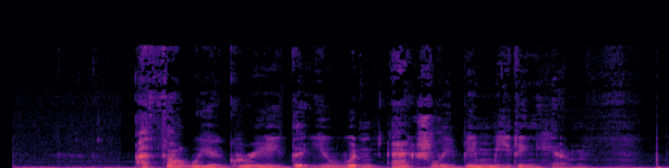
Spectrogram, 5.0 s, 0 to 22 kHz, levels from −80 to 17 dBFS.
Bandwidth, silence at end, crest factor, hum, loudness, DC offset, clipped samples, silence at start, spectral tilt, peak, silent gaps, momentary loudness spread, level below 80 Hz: 16.5 kHz; 0 s; 18 dB; none; -25 LUFS; under 0.1%; under 0.1%; 0.1 s; -6 dB/octave; -8 dBFS; none; 17 LU; -36 dBFS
